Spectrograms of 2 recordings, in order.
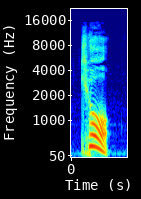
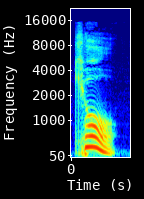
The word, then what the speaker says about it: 今日: 今日. – Yes. One more time, please. – 今日.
